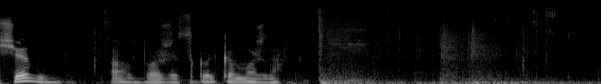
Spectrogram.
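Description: Footsteps crunch over rubble.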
